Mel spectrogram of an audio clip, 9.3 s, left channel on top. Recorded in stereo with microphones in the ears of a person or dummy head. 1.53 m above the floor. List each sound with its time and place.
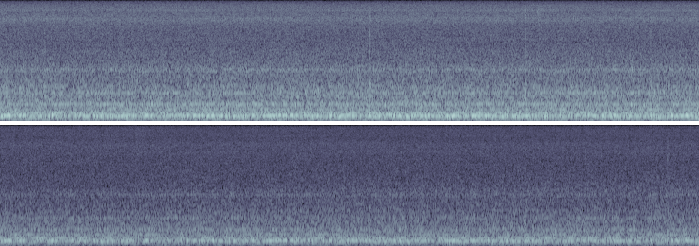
Only background noise.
